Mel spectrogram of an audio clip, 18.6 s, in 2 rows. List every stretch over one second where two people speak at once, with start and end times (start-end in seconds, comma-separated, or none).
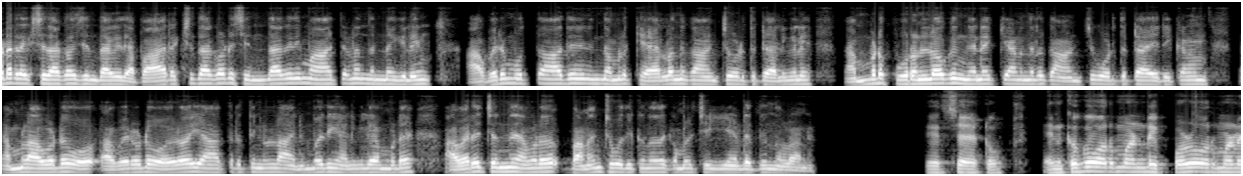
none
